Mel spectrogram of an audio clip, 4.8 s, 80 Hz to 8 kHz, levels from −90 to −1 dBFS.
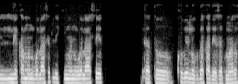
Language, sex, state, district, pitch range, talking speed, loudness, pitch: Halbi, male, Chhattisgarh, Bastar, 140-145 Hz, 200 wpm, -14 LUFS, 140 Hz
